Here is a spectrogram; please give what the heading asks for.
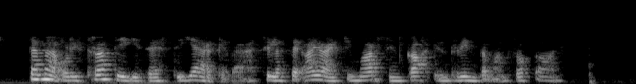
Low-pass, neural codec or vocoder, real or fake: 3.6 kHz; none; real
